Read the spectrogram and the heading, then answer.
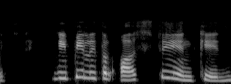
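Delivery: bad, clumsy, high-pitched Austrian accent. Talking about a scene with someone, going for an accent, in a failed Arnold Schwarzenegger accent. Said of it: "I don't know what accent that was".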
